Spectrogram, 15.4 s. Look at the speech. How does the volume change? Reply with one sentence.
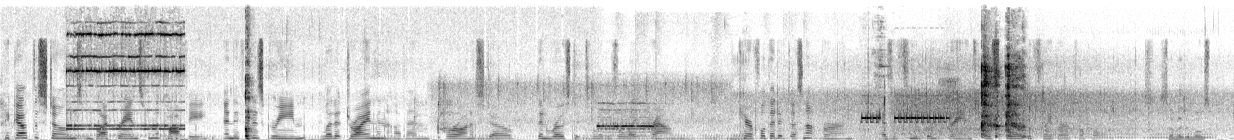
The loudness of the speech stays about the same.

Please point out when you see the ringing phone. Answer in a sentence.
The ringing phone can be heard from 0.8 to 2.4 s, from 7.5 to 8.3 s and from 10.8 to 11.9 s.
